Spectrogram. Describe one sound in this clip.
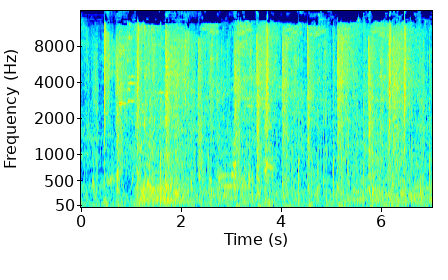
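Weapons clash and strike enemies in rapid hits.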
